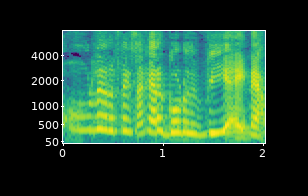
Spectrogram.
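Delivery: very high, obnoxious shout. Imitating an obnoxious character shouting at Leatherface: imitating Chop Top shouting. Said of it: "He's shouting things".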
